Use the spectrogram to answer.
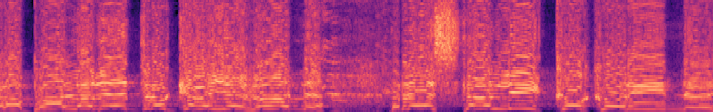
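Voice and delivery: high, rushed play-by-play build; breathless italian goal commentary. Acted. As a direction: call the attack rising in pitch. Live play-by-play rising.

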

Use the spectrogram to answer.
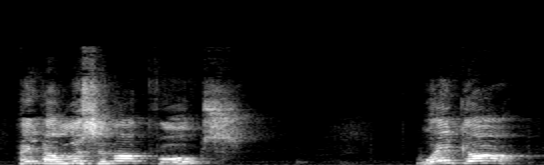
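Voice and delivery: loud, high call to wake up. Acted. [name] as preacher calling congregation.

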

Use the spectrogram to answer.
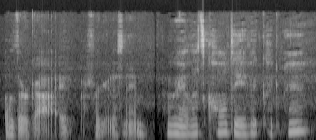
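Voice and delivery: hushed whisper off the call; whispering an aside away from the caller. Real, not acted. Whispering to viewers during a scam call.

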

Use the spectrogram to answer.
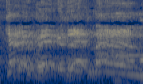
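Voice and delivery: high, urgent shout at the screen; yelling at the telly. Real, not acted. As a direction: bellow at the player to clear it. Yelling at football on TV.

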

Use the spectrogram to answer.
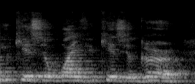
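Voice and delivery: ordinary delivery

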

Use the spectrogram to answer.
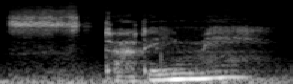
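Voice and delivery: breathy stunned repeat, barely voiced; whispered disbelief. [name] whispering to Nathan in disbelief. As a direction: whisper it back in shock.

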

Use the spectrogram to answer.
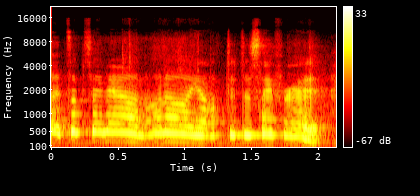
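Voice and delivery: high-pitched excited fluster; excited dismay. Real, not acted. Opener finding the card upside down, excited dismay. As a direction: blurt it out high, still giddy.

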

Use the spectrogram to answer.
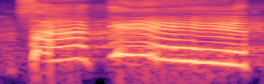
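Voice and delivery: high, loud cry of pain; pained shout. Retold or imitated. Wife in labour answering her husband, pained shout. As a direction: shout it out as if it really hurts.

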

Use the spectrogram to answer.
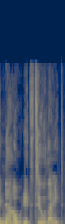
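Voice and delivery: high, loud, slow outburst; outraged no. Retold or imitated. Woman yelling at the McDonald's clerk, outraged. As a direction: let the indignation explode. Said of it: "And I say".

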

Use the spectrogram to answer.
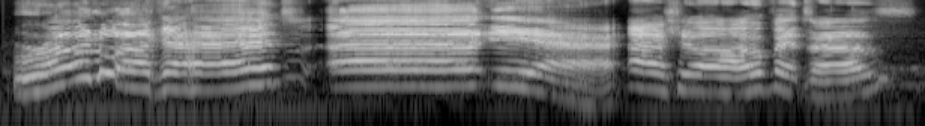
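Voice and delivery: slow shouted meme quote, high and loud. Pretend. Gamer yelling the roadwork meme at his screen. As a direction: drag out the meme line at full shout.

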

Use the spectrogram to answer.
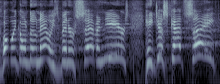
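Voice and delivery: hammed-up worried congregation; mock panic. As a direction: play the alarmed church members in mock panic. Church folks panicking over pastor.

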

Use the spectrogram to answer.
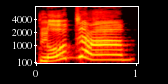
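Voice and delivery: high, drawn-out call. Acted. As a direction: call after someone ignoring you. கண்டுக்கவே மாட்டேங்கிறா.

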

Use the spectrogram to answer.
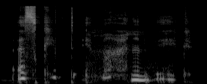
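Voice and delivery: soft whisper. A narrator's reading. Hermine whispering to Malfoy. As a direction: whisper it with hope. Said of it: "flüsterte sie".

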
